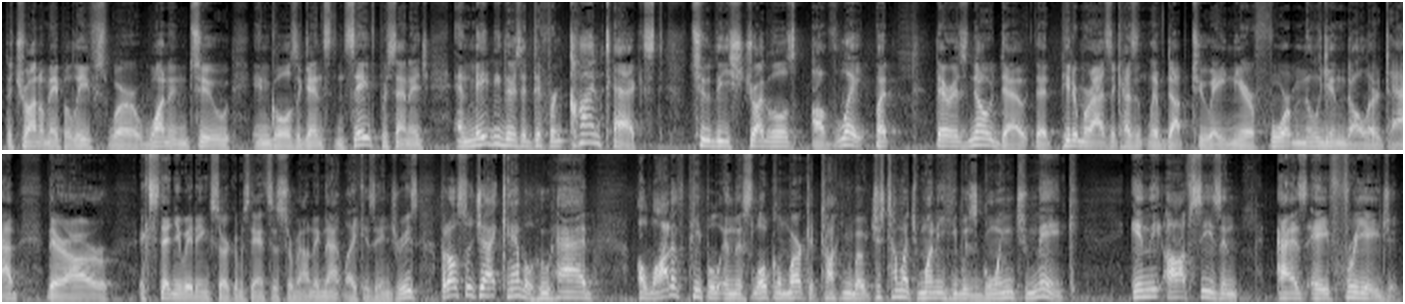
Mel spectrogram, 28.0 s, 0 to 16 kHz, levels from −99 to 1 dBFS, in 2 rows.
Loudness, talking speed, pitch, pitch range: -23 LUFS, 180 wpm, 110 Hz, 95-130 Hz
